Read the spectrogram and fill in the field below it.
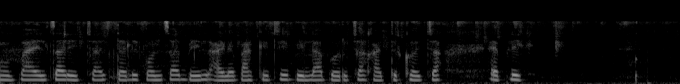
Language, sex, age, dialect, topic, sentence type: Marathi, female, 18-24, Southern Konkan, banking, question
